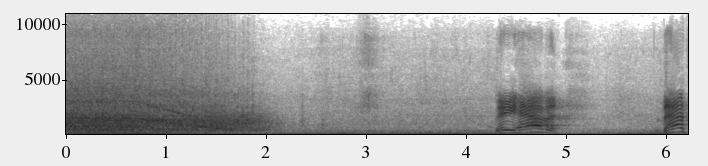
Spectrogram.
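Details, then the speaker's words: CAT 3412 twin-turbo diesel from a 992D wheel loader, test run with coolant lukewarm (about 80–90°): heavy roar settling to a steady low drone, no knock or misfire, zero blow-by. Normal running. "that's a sound of horsepower right there baby check that out zero Blow by that's a healthy motor right there zero Blow by"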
